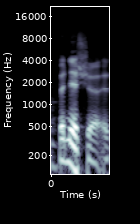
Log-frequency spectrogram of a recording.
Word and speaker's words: Benicia: Benicia. Or Benicia, as Harold has always pronounced it.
